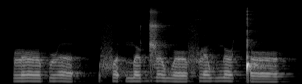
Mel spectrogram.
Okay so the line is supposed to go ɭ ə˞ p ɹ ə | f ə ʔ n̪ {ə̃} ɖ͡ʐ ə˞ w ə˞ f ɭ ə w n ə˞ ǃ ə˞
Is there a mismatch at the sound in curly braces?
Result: yes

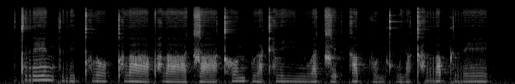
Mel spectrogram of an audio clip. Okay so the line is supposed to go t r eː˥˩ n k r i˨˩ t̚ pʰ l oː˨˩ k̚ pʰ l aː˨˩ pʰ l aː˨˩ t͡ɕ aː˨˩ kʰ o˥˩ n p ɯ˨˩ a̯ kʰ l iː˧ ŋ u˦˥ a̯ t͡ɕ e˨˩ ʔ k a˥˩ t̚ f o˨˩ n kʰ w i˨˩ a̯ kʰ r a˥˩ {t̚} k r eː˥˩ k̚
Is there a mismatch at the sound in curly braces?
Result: yes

